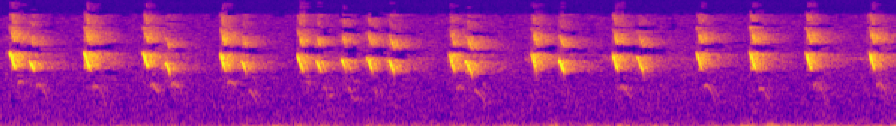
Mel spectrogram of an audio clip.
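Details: An Indian palm squirrel gives sharp, high chirps in a rapid, uneven series over a low rumble while eating.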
